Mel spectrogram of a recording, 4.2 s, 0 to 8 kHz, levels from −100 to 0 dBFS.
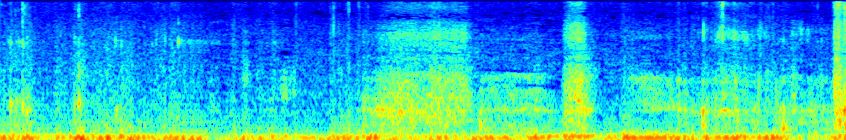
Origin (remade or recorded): recorded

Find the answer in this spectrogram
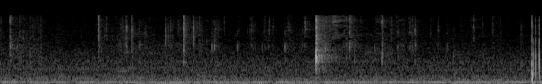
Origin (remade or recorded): recorded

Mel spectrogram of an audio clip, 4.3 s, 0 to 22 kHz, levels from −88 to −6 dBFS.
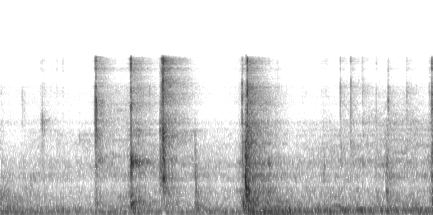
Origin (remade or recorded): remade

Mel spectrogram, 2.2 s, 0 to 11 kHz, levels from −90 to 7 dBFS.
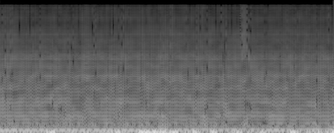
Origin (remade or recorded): remade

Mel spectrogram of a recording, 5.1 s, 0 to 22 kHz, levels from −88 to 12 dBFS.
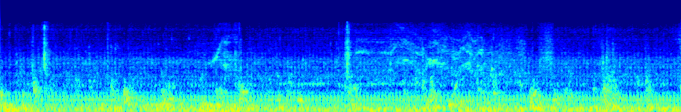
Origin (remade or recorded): remade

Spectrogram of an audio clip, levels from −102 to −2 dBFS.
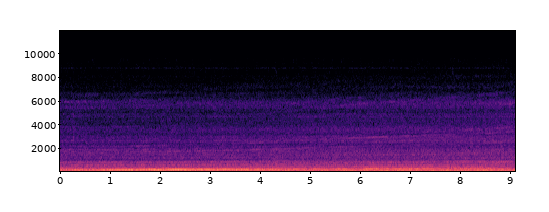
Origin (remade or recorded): remade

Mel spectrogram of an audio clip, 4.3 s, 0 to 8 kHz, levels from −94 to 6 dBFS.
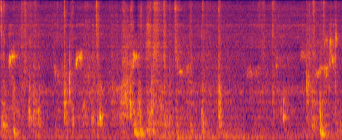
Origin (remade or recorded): remade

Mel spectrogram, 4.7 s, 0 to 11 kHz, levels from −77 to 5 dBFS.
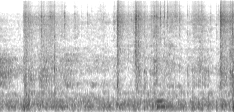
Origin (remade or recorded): remade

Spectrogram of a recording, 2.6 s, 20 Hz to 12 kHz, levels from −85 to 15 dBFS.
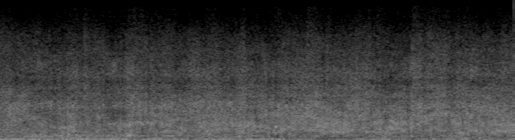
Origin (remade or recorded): remade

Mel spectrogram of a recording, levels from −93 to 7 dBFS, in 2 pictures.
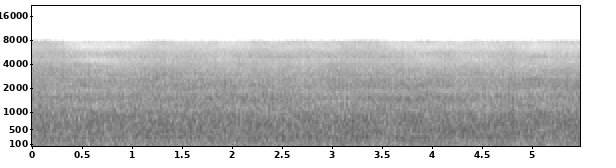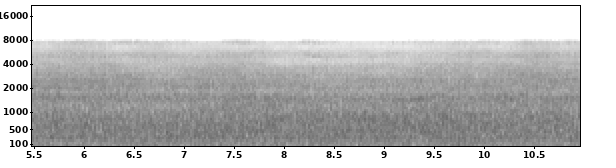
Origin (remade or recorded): remade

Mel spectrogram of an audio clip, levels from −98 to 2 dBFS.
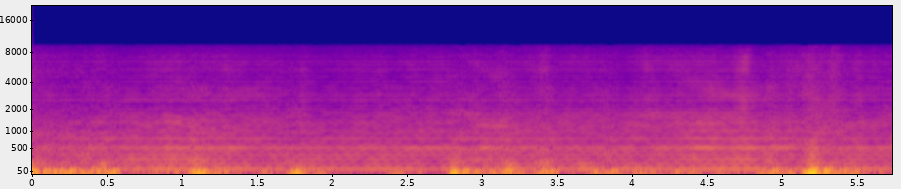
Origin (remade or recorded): remade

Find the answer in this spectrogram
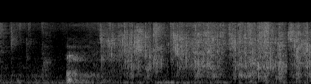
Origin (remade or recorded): recorded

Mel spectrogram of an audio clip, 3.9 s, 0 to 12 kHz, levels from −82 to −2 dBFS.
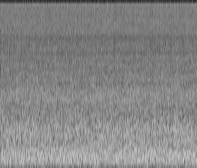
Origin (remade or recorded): remade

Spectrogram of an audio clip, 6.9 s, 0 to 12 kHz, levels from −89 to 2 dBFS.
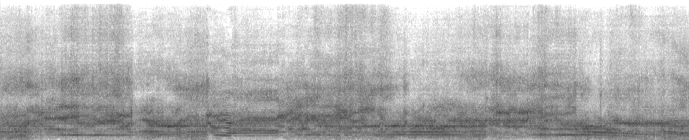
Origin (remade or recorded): remade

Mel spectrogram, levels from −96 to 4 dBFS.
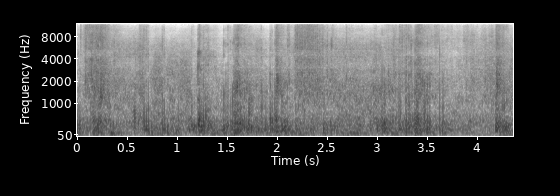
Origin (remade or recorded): remade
